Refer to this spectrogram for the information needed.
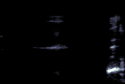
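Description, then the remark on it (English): A short, soft intake of breath followed by one sharp, forceful sneeze, fairly loud, with no talking around it. “sorry. Bless you.”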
